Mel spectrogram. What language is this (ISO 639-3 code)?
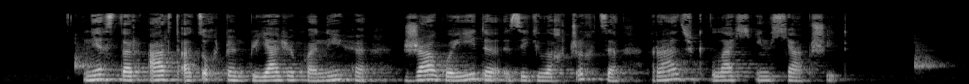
abk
